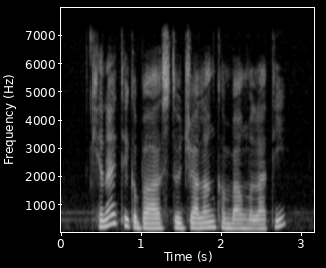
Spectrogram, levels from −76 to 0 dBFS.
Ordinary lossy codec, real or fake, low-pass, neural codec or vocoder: none; real; 7.2 kHz; none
